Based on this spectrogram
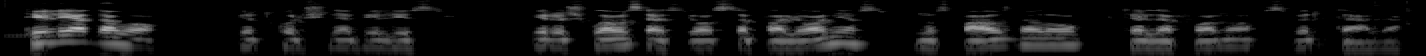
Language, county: Lithuanian, Kaunas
